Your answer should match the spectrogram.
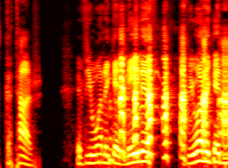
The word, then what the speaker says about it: Qatar: the Qatar Scandal came up also Joe is pronounced Qatar it's pronounced Qatar Joe again no no no no no the world the World Cup is coming up it's Qatar if you want to get native if you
